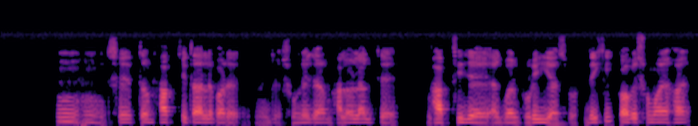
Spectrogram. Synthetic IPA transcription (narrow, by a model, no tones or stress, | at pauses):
ɦũɦũʃet̪obʱab̚t͡ɕʰit̪alepɔɾḛʃuned͡ʑabʱa̰lolaɡt͡ɕʰe | bʱab̚t͡ɕʰid͡ʑeɛ̰k̚baɾɡʱuɾejaʃbo̰d̪ekʰikɔbeʃɔmɔeɦɔe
